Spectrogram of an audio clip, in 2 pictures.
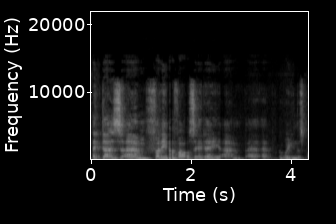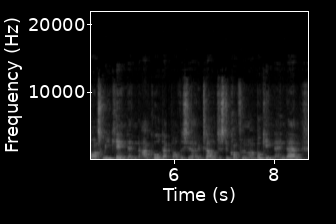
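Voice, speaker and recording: South African man, halting interview answers, echoey room with light hiss. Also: medium pitch, fairly even intonation. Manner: hesitant, many ums and uhs. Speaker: business development and account manager.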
